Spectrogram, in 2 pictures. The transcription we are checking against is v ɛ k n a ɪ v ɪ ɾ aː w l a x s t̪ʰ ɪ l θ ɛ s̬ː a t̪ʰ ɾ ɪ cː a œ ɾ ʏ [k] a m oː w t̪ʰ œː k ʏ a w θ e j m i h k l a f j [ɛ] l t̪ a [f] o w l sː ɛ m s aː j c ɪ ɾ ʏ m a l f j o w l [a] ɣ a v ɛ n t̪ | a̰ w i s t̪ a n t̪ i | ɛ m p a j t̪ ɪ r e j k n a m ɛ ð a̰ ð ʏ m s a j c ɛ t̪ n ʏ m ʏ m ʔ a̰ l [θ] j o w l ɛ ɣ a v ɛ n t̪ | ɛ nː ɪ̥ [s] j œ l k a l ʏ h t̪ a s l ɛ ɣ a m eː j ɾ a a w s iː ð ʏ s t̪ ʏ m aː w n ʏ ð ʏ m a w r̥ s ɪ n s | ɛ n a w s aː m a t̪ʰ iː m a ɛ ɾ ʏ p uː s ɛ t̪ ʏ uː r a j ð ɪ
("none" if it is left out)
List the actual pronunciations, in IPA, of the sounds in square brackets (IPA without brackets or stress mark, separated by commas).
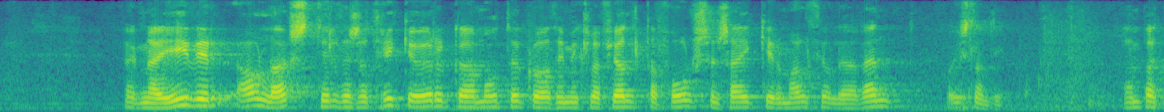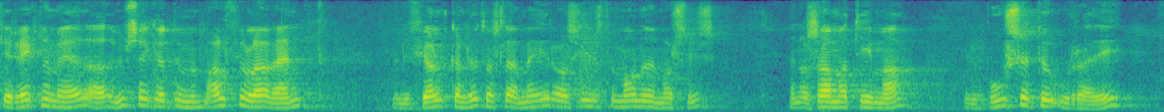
k, œ, f, ɛ, f, f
